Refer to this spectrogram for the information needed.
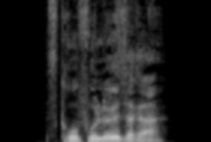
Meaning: inflection of skrofulös: 1. strong/mixed nominative masculine singular comparative degree 2. strong genitive/dative feminine singular comparative degree 3. strong genitive plural comparative degree
- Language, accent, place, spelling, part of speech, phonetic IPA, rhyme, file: German, Germany, Berlin, skrofulöserer, adjective, [skʁofuˈløːzəʁɐ], -øːzəʁɐ, De-skrofulöserer.ogg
